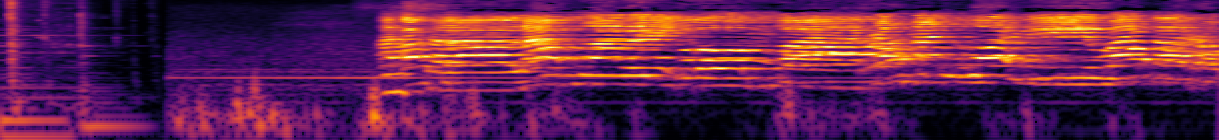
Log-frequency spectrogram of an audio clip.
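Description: Intro music with a low beat cuts off under a second in; from about two seconds, two boys' voices chant together in a sing-song recitation. A faint steady hum lies under the voices.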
